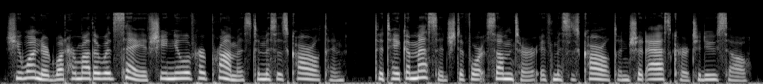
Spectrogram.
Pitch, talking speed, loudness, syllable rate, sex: 235 Hz, 250 wpm, -15 LUFS, 6.3 syllables/s, female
